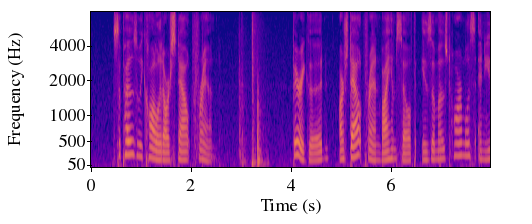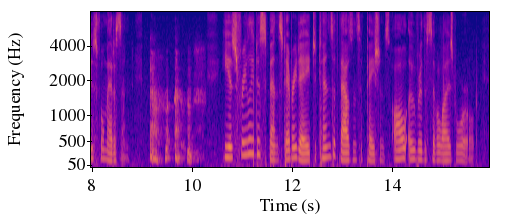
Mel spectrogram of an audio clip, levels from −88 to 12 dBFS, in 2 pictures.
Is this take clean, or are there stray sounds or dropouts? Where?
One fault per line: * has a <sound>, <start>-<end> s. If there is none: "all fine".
* has a squeak, 3.0-3.6 s
* has a cough, 9.1-10.3 s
